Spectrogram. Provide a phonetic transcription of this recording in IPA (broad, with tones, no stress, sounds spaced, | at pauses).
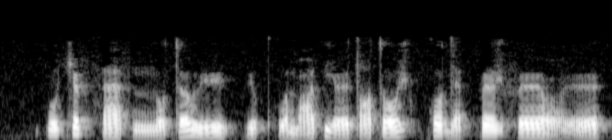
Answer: p u˧˥ c ø˥ f θ æː˩˧˩ f nː o˩˧˩ t ɵ˧˥ β yː˩˧˩ pː y˩˥ kʷʰ ɑ˩˧˩ m ʕ i˧˥ p j øː˩˧ t ɑ˩˥ t oː˧˥ ʒ kː o˥ d ɛ˩˧ pː øː˥ ʒ f øː˥ ʕ øː˩˥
